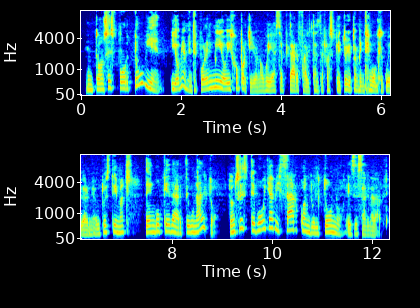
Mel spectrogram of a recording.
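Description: A woman's voice: on the low side, big pitch swings, normal speed, darkish tone, husky. A woman gives direct parenting advice to a listener, speaking to her by name and acting out sample conversations. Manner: direct and explanatory, addresses the listener by name, acts out sample dialogues. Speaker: parenting advisor answering a listener. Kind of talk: advice talk addressed to one listener.

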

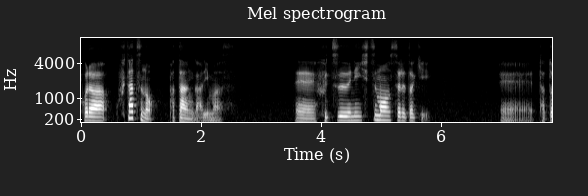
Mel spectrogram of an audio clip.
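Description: Slow, careful male teacher. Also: mid-range voice, gravelly, a bit bright, smooth. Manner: slow, careful, deliberate delivery. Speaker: Japanese teacher. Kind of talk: scripted language lesson.

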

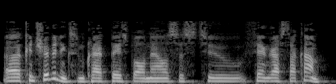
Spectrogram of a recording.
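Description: A man hosting a casual podcast in a halting, dry deadpan way. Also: fairly high pitch, highs cut off. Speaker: podcast host.

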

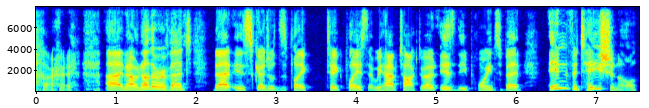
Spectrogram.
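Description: A man's voice: a little high, expressive, moderate pace, dry recording. A man co-hosting a casual sports podcast, talking with wry sarcasm and chuckling asides. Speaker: podcast co-host.

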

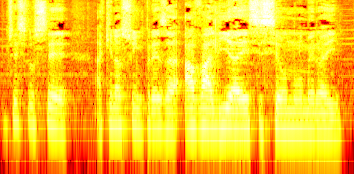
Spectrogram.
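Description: Emphatic Brazilian man, slightly husky. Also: medium pitch, little pitch movement, brisk, warm tone, soft background music. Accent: Brazilian Portuguese. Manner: slangy and emphatic, acts out dialogue as he explains. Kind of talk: casual podcast discussion.

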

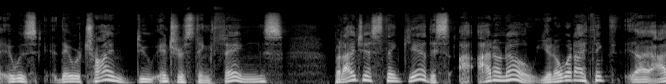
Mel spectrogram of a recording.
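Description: A man hosting a casual sports podcast over a remote call, talking in a lively, rambling way with chuckling asides. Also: fairly low pitch, dry recording, studio quality. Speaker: podcast host.

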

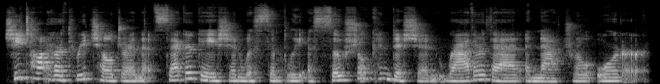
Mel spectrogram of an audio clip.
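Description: A woman's voice: sits low, expressive, moderate pace, vocal fry, fairly bright tone, reverberant, low-quality recording. A woman co-hosting a podcast, reading facts from her notes in a casual chat and laughing easily. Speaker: podcast co-host.

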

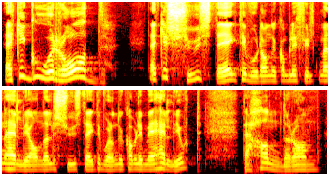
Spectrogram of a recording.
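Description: Male preacher with a high voice, fervent sermon delivery, swings from shouting to hushed.

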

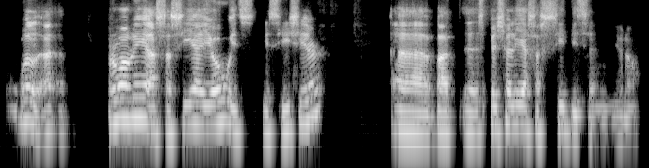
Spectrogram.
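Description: A man from Spain with a Spanish accent, a native Spanish speaker answering interview questions in halting English with repeated words. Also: medium pitch, sharp tone. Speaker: podcast guest, hospital CIO. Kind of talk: conversational interview.

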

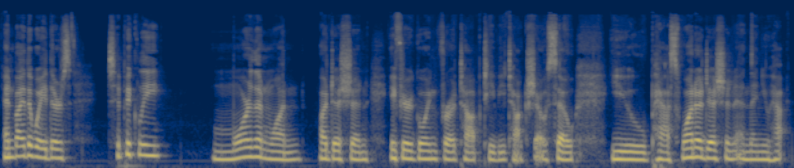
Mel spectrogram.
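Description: Lower-voiced woman coaching on media. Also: darkish tone. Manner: clear, coaching, measured delivery. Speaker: podcast host and media coach. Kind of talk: instructional podcast monologue.

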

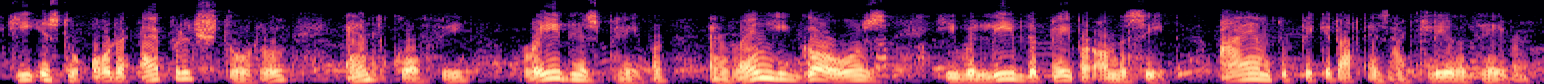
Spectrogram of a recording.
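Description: A man's voice: medium pitch, very animated, moderate pace, darkish tone, highs cut off, close to an everyday voice. A man playing a polite, servile waiter. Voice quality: formal, deferential, keeps saying sir. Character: polite, servile male waiter, eager to please. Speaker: restaurant waiter in a radio drama. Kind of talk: 1950s radio drama acting.

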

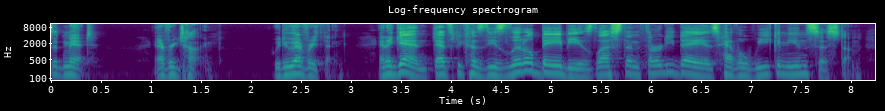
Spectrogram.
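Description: A man hosting an educational medical podcast, teaching in an emphatic, deliberate and informal way with short, repeated points. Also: medium pitch, fairly bright tone.

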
